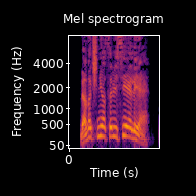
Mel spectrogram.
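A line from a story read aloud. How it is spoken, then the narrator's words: Full-throated shout. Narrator (Russian): во всю глотку крикнул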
